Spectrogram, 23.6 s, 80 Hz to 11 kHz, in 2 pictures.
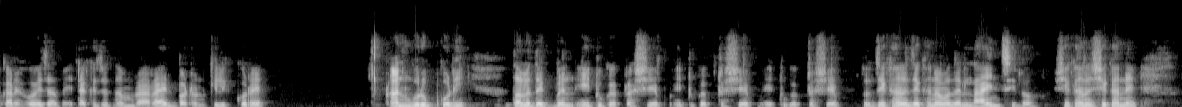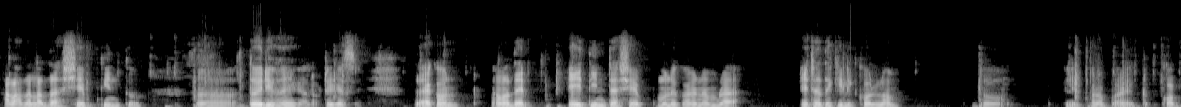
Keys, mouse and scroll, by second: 12.5-13.6 alt+scroll down 1, 13.6-14.9 alt+scroll down 1, 14.9-17.1 alt+scroll down 1, 17.2 alt+scroll up 1, 17.3 ctrl+z.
